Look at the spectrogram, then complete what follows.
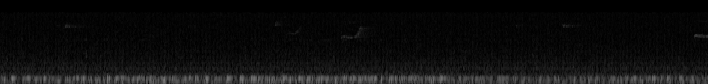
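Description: Steady low rumble with a faint electrical hum, over which a few faint short, high bird chirps and rising whistled notes sound, a couple near the middle and one near the end.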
